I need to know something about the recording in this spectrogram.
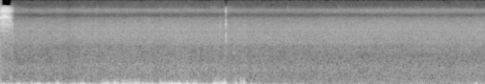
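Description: Wind buffeting a phone microphone outdoors, a gusty low rumble. It dies down about three seconds in to a quieter steady hiss.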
